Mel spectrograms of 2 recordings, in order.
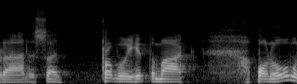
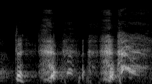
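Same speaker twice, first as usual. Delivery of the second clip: high breathy laugh at the memory; a burst of airy laughter. Real, not acted. Interviewer laughing while retelling the Harrison call. Laughing at his own impression.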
